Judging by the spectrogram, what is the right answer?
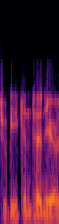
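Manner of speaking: normal talking voice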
